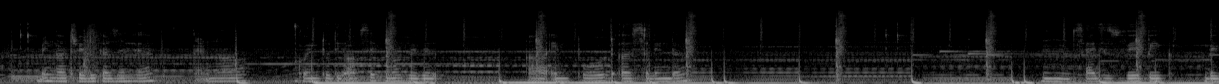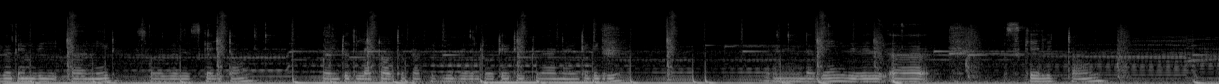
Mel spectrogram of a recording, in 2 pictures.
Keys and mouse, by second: 2.1 shift+s, 6.0 Tab, 9.1 shift+a, 16.7 s, 17.8 click, 18.6 KP_3, 20.1 r, 20.9 KP_9, 21.1 KP_0, 23.1 click, 23.5 middle click.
